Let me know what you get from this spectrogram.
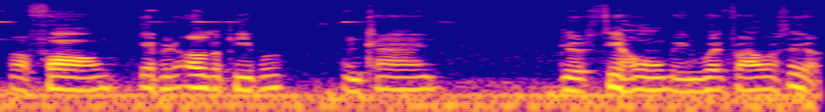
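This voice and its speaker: A man with a Southern US accent talks at a moderate pace amid audible room echo. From US South, Florida (Brooksville). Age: 80s+. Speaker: retired construction worker. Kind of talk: oral history interview.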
